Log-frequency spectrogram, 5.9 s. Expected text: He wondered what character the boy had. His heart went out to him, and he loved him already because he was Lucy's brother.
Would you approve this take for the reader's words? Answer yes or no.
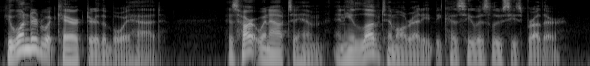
yes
